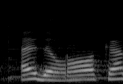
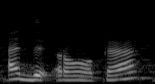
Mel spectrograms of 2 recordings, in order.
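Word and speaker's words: أدراك: Begitu juga pada huruf yang lainnya, yaitu huruf dal ada adraka, adraka bukan adraka, karena kembali kepada sifat huruf dalnya dadidu bad, maka walaupun dia nanti ada qalqalah, tetap membacanya itu kembali kepada sifat huruf dal tersebut, adraka bukan adraka. Kalau adraka berarti dia cenderung kepada huruf e atau e.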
